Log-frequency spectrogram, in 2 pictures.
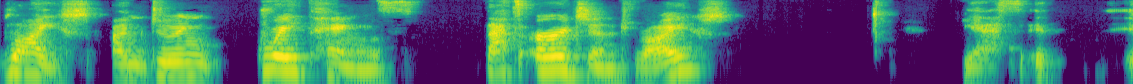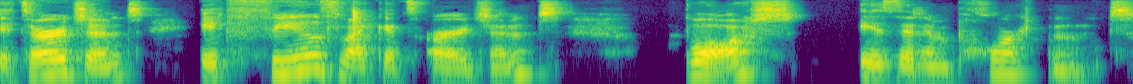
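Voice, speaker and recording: A woman's voice: fairly low pitch, expressive, slow pace. Rambling woman coach teaching informally. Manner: rambling, goes off on tangents and circles back; repeats herself and checks in with "right?" and "okay?". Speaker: online business coach. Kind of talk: informal live-stream teaching to creatives.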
